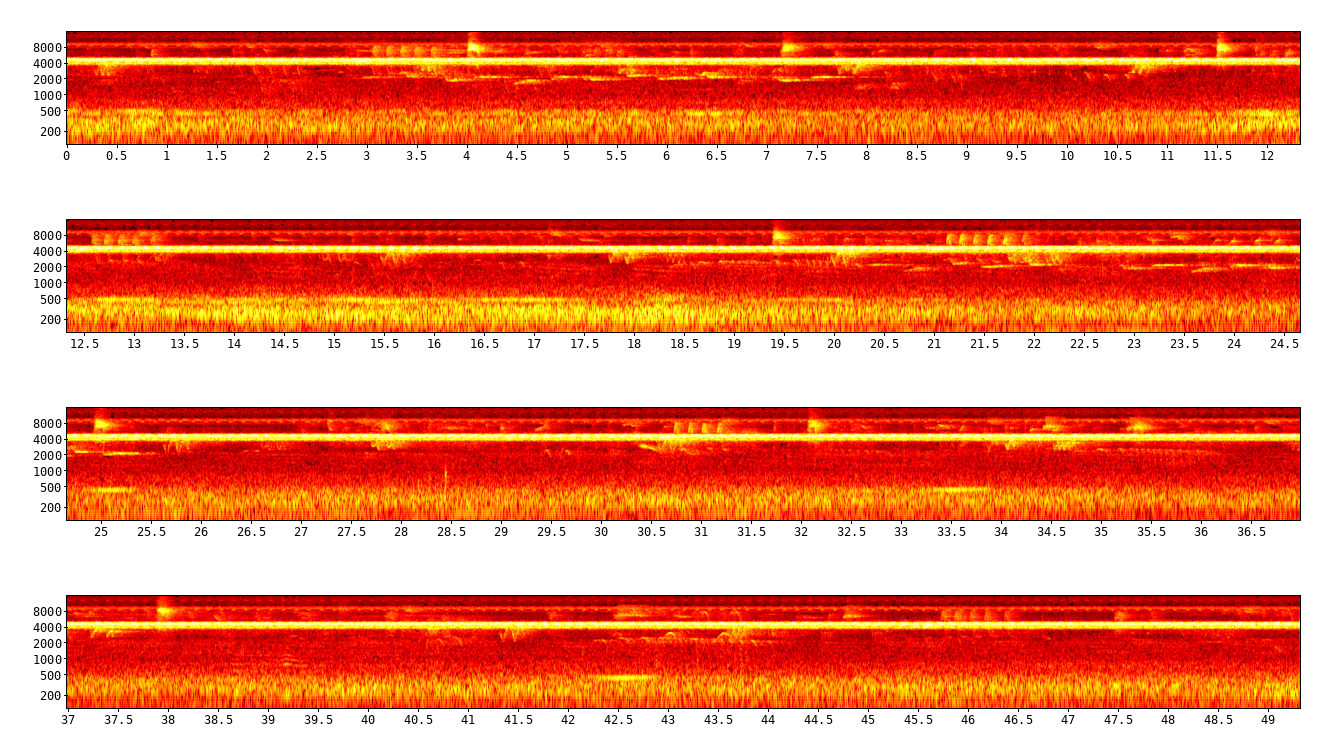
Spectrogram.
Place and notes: Parque da Cantareira - Núcleo do Engordador - Trilha da Mountain Bike - ii
register of activity in the park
